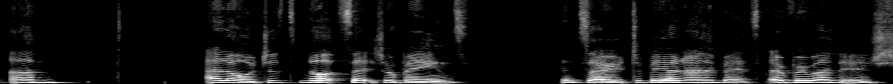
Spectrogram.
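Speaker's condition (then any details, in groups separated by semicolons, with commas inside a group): Friedreich's ataxia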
